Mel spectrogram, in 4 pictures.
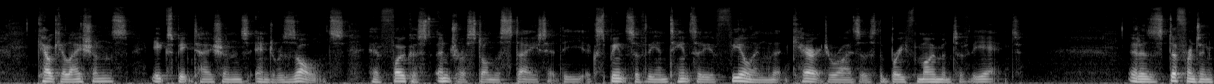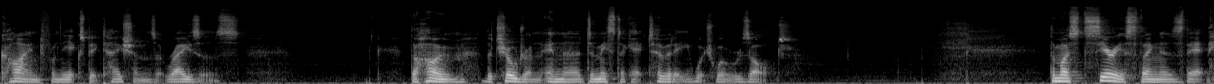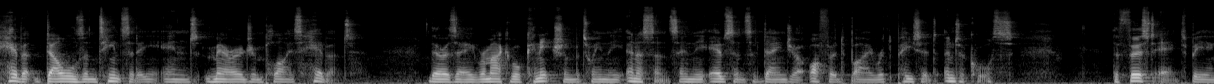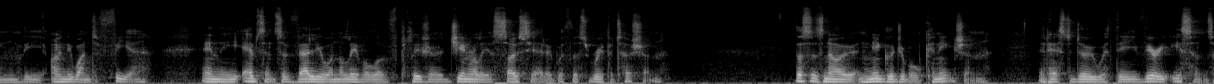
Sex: male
